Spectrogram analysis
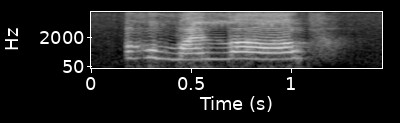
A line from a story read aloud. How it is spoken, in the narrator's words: cried Mrs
